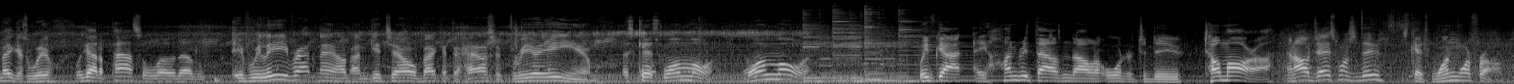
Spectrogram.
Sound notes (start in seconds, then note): none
